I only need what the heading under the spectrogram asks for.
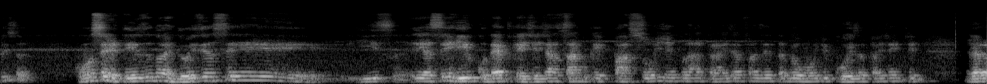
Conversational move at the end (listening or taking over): listening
